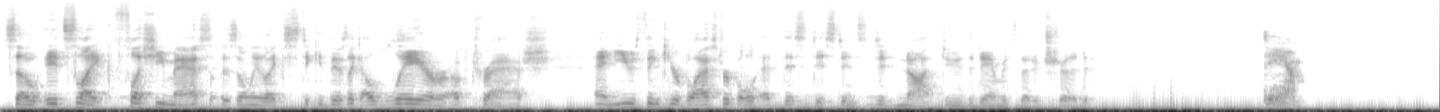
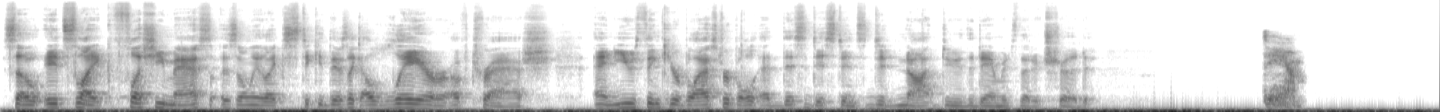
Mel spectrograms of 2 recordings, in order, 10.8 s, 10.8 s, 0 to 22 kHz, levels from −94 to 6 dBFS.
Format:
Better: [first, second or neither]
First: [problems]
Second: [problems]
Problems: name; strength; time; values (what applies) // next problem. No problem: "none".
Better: second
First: low rumble; loud; throughout; 2 dB below the speech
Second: low rumble; faint; throughout; 20 dB below the speech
